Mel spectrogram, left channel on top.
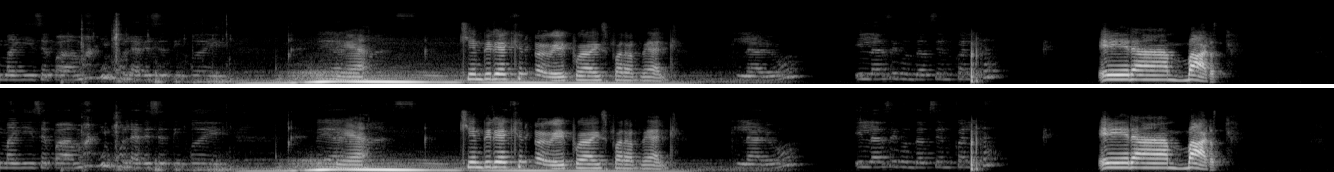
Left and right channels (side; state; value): both; normal; correlation 0.89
